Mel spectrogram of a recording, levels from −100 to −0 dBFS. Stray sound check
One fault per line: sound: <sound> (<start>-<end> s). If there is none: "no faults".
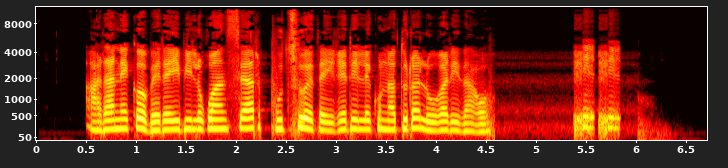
sound: laugh (5.4-5.8 s)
